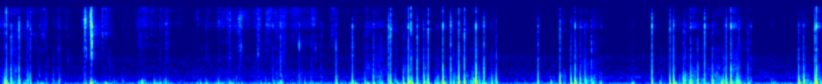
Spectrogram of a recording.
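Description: A small, hand-sized black plastic infinity cube fidget toy made of solid hinged blocks is flipped and clicked with the fingers and tapped with fingernails. The result is a quick, irregular stream of sharp, dry plastic clicks and taps with bright, crisp edges and very short decay over a soft, low rumble.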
